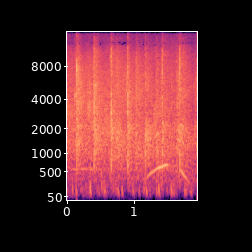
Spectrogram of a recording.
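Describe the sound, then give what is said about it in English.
A crowd claps steadily for a couple of seconds at the end of a show, a dense patter of hands with a rising whistle cutting through and some murmuring voices underneath. “Big hand round of applause.”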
